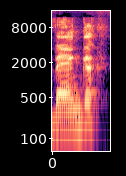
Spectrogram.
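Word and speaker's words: Van Gogh: It's actually pronounced Vanguk. Vangog.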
